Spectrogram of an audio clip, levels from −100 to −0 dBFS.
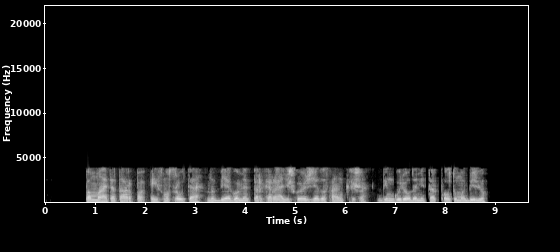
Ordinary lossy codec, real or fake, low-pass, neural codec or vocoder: AAC, 16 kbps; real; 7.2 kHz; none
